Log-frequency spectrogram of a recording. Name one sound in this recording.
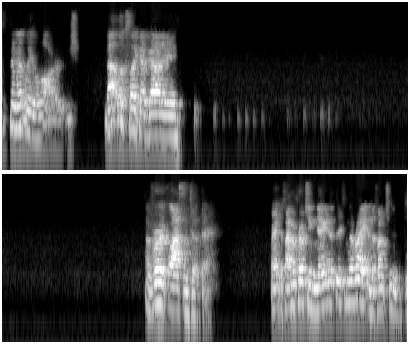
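A man speaks calmly and clearly nearby, explaining.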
